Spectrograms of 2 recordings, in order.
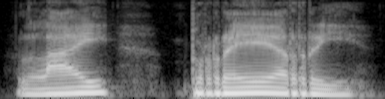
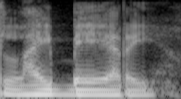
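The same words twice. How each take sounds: First: The ending does not sound like 'berry'. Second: The ending sounds like 'berry', as in ryeberry. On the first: The speaker calls it right. "That is correct" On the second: The speaker calls it wrong. "Not library. Ugh, wrong"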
